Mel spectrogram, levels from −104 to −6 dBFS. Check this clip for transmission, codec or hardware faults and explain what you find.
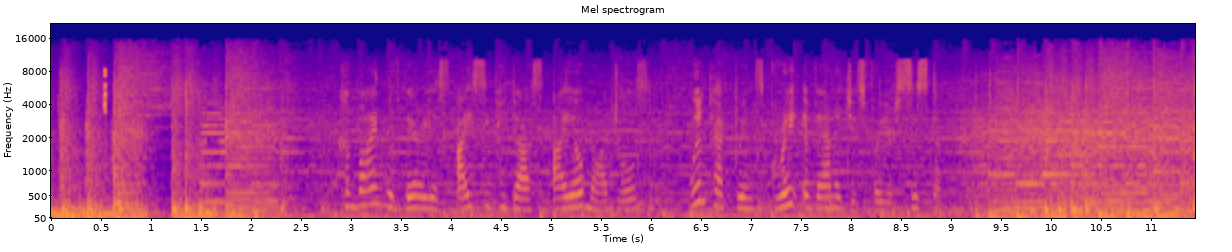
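One fault: a corrupt frame decoded, from 0.53 to 0.56 s. Bit errors reached a couple of compressed frames, and the decoder played them instead of discarding or concealing them. Misread gain values and spectral codes put energy at the wrong frequencies for the roughly 28 ms those frames span, peaking around -10 dBFS. It is heard as a short foreign artefact, a chirp, squeak, blip, noise burst or brief hole, that does not belong to the surrounding sound.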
